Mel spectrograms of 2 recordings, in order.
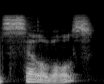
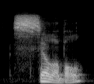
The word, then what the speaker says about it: syllable: So we want to emphasize the correct syllable within the word.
